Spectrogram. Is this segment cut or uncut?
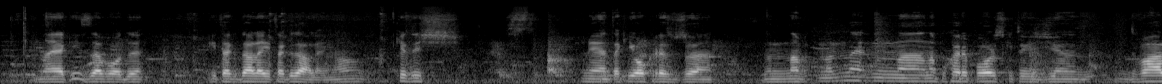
uncut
